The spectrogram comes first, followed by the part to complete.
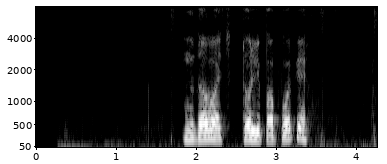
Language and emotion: Russian, neutral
